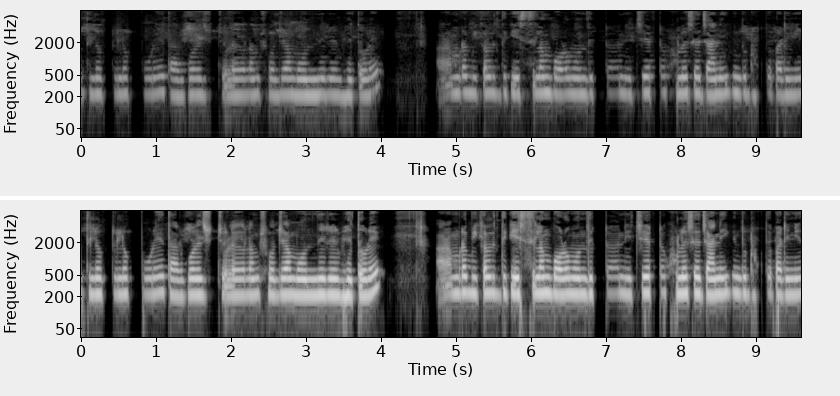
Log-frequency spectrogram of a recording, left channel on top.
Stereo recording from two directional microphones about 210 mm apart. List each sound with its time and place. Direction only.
0.0 s speech: 50° right (ahead or behind)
